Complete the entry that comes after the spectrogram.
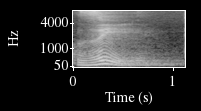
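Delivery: जी said softly, low and drawn out; soft pronunciation. Shown as a demonstration. Teacher shows the English letter, soft pronunciation of जी. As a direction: say जी gently, easing into the consonant. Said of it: "softly बोलना पड़ेगा".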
